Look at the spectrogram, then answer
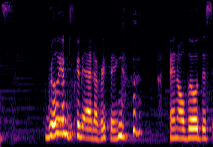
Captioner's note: laughing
